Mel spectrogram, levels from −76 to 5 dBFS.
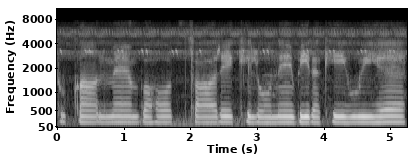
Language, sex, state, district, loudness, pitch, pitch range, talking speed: Hindi, male, Jharkhand, Deoghar, -16 LUFS, 165 Hz, 165-170 Hz, 105 wpm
